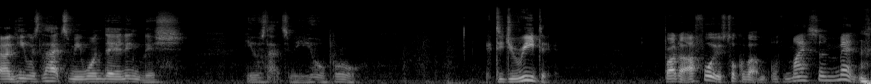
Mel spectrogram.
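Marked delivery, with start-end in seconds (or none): 3.1-5.5 hushed, secretive stage whisper under the breath. Retelling what a schoolmate asked one day in english: imitating a whisper. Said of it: "the way he whispered".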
